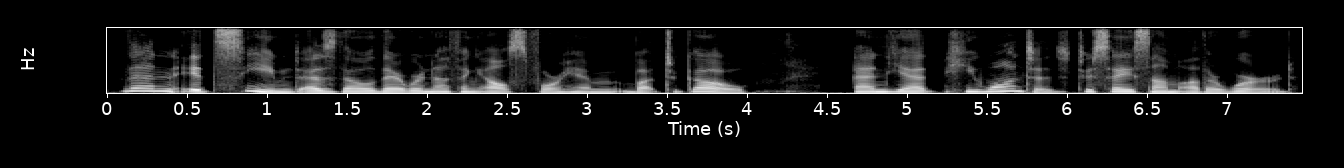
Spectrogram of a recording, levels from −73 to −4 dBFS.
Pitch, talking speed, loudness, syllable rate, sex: 195 Hz, 175 wpm, -18 LUFS, 4.6 syllables/s, female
